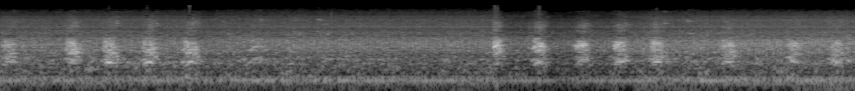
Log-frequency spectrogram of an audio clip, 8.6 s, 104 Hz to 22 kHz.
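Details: Roe deer (Capreolus capreolus) gives short, harsh, dog-like barks in quick bursts over a low engine drone; recorded 4 October 2024 at Soto de Viñuelas.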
